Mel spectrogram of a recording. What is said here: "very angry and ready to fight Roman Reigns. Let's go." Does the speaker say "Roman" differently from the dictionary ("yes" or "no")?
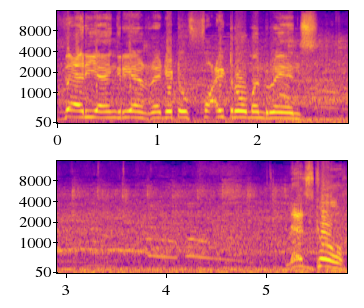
no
